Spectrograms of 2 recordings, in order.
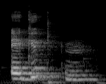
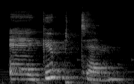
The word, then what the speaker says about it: Ägypten: Ägypten, Ägypten, Ägypten. Analyse, Analyse. Easy, right? In the middle of a word, it's ü, and at the end of a word, it's e.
